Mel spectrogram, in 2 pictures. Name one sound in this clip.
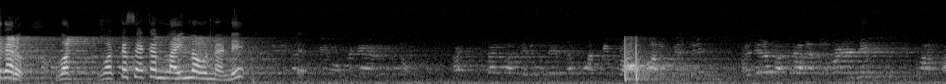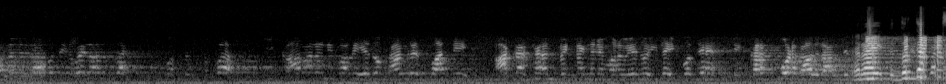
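A man speaks with animation over a microphone.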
